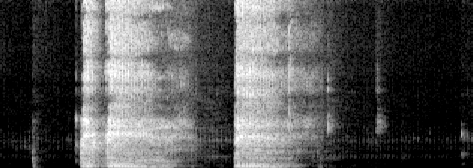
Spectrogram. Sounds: Throat clearing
